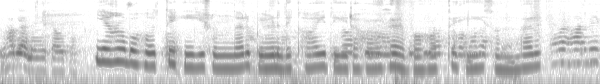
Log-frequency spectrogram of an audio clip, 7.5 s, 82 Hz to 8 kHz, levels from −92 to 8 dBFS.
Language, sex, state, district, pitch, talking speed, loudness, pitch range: Hindi, female, Bihar, Purnia, 210 Hz, 95 wpm, -47 LUFS, 195-225 Hz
